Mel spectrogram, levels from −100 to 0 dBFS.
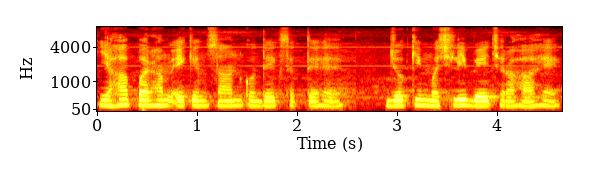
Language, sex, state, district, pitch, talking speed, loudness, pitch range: Hindi, male, Arunachal Pradesh, Lower Dibang Valley, 130 Hz, 195 wpm, -18 LUFS, 125-140 Hz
